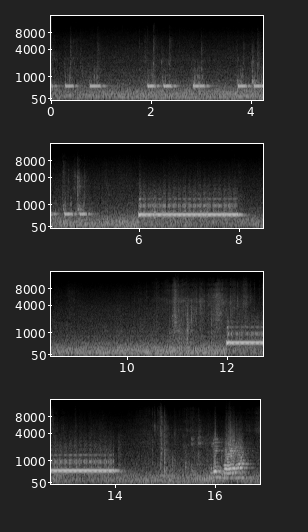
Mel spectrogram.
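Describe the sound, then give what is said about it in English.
Telephone line tones as another person is added to a phone call: a run of short, evenly spaced beeps, then two longer steady tones separated by a pause, all over a hissy, noisy phone-line background. “We're going to be putting someone else on the phone, so please hold on.”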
